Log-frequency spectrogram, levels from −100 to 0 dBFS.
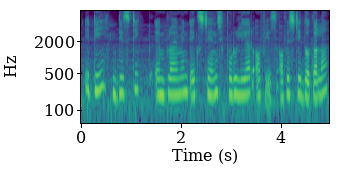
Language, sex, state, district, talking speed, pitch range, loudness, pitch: Bengali, female, West Bengal, Purulia, 110 wpm, 195-220 Hz, -27 LUFS, 205 Hz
